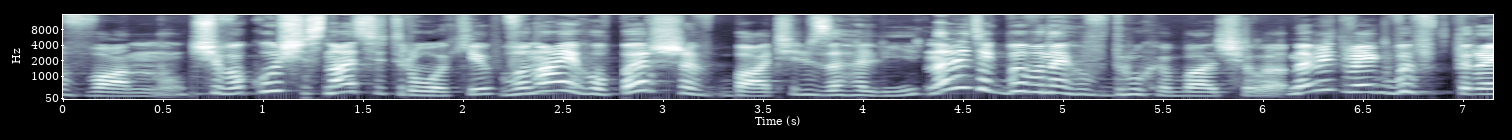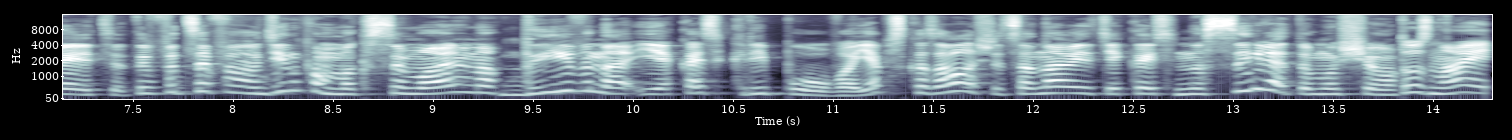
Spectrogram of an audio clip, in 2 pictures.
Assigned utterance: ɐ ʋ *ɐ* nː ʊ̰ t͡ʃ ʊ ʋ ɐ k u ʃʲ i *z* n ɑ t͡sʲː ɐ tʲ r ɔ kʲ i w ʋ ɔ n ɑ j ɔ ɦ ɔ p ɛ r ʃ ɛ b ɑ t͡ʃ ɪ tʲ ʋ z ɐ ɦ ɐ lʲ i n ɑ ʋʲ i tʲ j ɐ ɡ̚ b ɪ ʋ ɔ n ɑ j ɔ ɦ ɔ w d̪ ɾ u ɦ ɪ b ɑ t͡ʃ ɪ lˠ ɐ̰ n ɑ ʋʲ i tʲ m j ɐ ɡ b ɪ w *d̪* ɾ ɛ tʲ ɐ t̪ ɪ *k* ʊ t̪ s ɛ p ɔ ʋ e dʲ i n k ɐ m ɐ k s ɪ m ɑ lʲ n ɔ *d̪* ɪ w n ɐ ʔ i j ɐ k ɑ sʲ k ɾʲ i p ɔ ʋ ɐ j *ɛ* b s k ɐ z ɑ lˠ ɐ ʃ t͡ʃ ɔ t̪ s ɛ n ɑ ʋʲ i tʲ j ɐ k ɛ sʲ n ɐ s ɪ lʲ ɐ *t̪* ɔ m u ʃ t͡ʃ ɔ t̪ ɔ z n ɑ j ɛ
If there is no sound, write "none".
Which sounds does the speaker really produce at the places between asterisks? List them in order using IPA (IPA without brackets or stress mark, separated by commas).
ɑ, s, t̪, p, d̪, a, t̪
